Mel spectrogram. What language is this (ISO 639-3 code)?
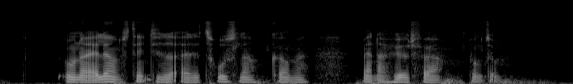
dan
